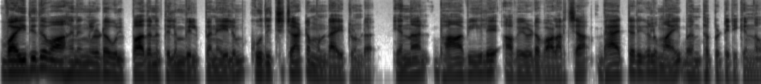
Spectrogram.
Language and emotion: Malayalam, neutral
